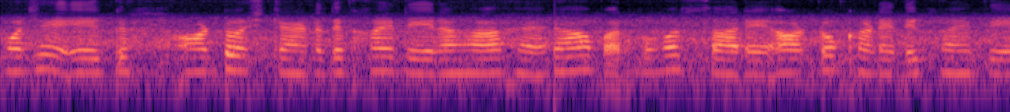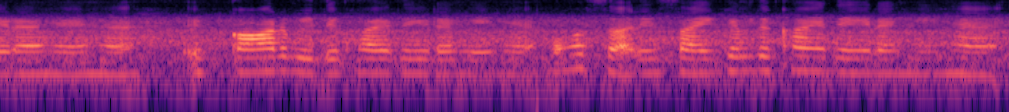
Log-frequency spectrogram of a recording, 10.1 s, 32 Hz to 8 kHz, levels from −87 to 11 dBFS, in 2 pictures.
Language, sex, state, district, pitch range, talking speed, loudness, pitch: Hindi, female, Bihar, Purnia, 220-245 Hz, 190 wpm, -18 LUFS, 225 Hz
